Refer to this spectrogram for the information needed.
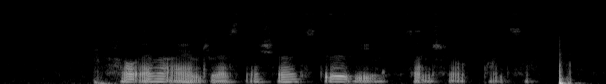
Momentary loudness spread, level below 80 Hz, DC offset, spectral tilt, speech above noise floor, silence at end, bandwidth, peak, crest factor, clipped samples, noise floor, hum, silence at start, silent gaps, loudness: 16 LU; -42 dBFS; under 0.1%; -9.5 dB/octave; 36 dB; 0.25 s; 16.5 kHz; -10 dBFS; 24 dB; under 0.1%; -68 dBFS; none; 0.95 s; none; -33 LUFS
